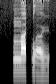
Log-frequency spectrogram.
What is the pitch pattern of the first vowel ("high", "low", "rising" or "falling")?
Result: high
